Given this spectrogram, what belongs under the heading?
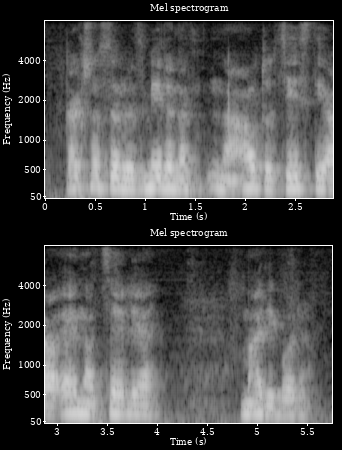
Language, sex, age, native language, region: Slovenian, female, 60+, Slovenian, Savinja region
